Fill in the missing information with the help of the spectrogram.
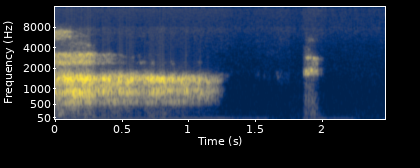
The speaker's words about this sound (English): Let's breathe in deeply. And the Bible, spirit means breath. Let us go to our spirit, breathing in 5 seconds. And breathing out.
